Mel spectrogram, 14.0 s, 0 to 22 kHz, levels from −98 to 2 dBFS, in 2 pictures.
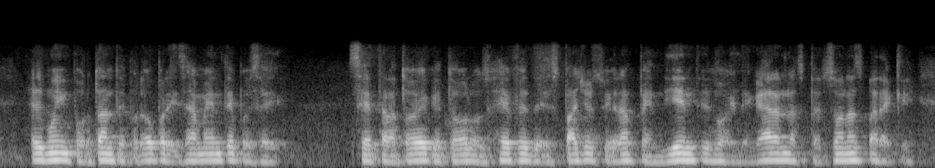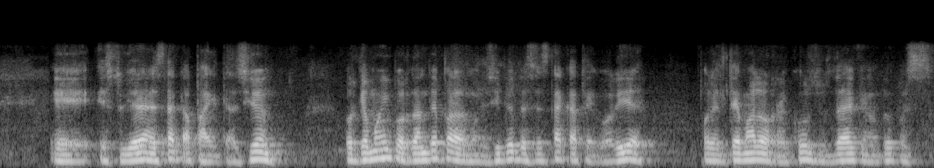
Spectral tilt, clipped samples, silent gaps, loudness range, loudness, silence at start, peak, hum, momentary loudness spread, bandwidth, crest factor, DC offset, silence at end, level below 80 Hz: -8 dB/octave; under 0.1%; none; 3 LU; -23 LUFS; 0.25 s; -6 dBFS; none; 9 LU; 8.2 kHz; 16 dB; under 0.1%; 0.05 s; -56 dBFS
